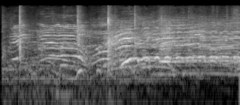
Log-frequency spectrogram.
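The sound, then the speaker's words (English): A crowd cheering loudly in Denton, Texas, as the city becomes the first in Texas to ban fracking within city limits, with many overlapping voices shouting and whooping. A few sharper bursts rise out of the steady roar, which keeps going for the whole few seconds. “When the crowd finally quieted down, leaders of Frack Free Denton, the group that spearheaded the campaign to prohibit hydraulic fracturing, were still wide-eyed, jaws dropping.”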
